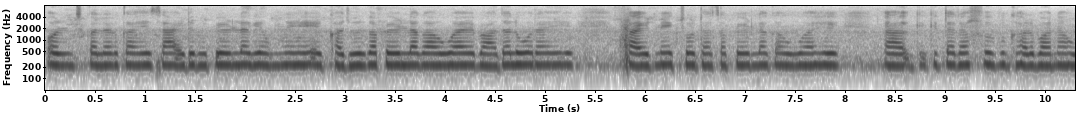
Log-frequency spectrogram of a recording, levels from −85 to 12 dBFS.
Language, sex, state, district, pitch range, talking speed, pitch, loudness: Hindi, male, Chhattisgarh, Bastar, 225-235 Hz, 205 wpm, 230 Hz, -18 LUFS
